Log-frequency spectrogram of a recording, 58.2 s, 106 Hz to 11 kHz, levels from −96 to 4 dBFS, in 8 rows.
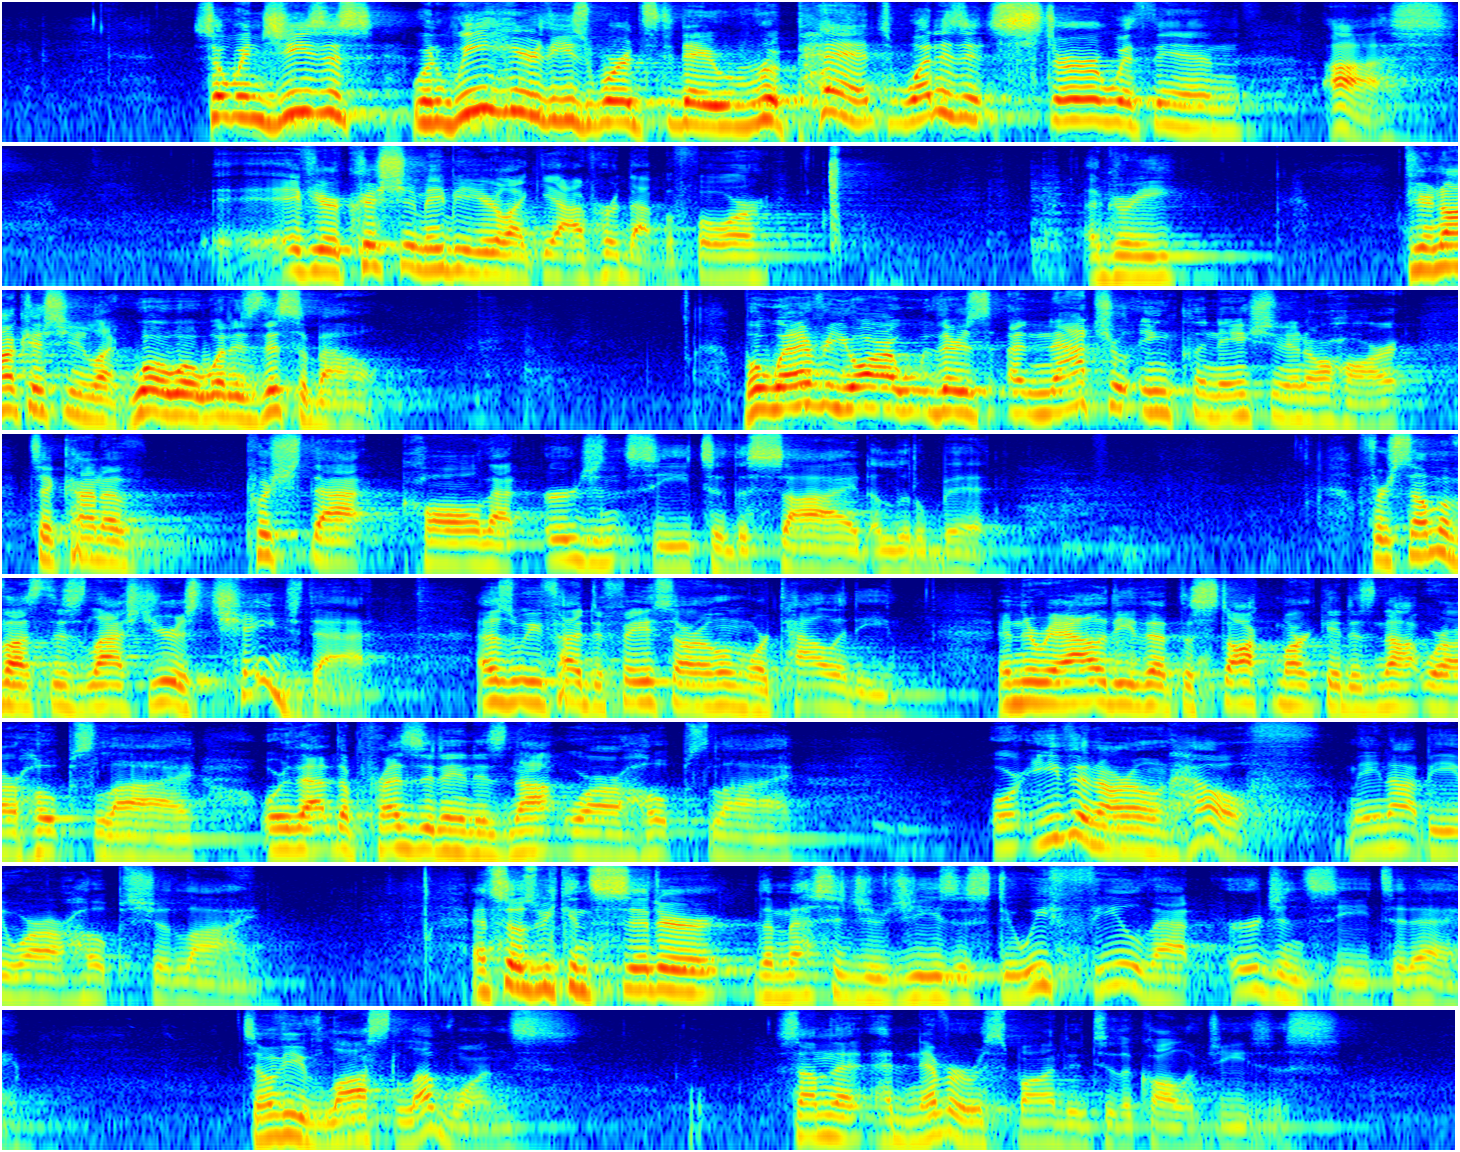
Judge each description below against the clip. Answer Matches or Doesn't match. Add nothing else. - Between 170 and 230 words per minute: Doesn't match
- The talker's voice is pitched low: Doesn't match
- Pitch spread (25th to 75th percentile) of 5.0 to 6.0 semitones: Matches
